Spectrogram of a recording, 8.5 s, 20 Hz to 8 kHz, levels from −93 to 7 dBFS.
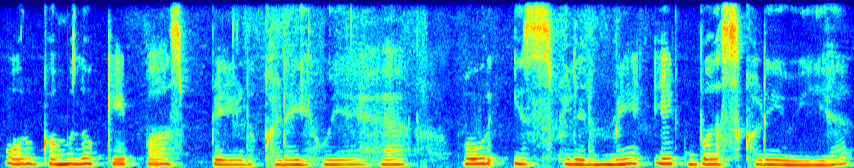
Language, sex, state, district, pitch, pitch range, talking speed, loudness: Hindi, female, Uttar Pradesh, Saharanpur, 230 Hz, 215-240 Hz, 120 wpm, -14 LUFS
